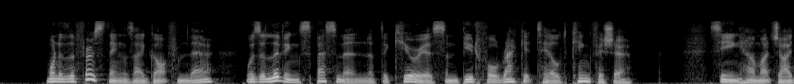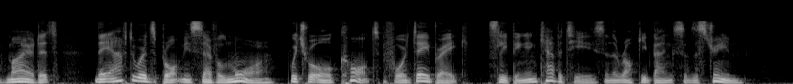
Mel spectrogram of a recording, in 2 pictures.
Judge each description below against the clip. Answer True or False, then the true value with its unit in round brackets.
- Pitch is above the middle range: False (100 Hz)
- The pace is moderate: True (185 wpm)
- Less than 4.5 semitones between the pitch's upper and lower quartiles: False (4.9 semitones)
